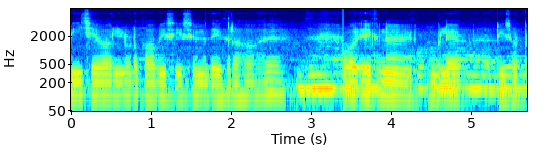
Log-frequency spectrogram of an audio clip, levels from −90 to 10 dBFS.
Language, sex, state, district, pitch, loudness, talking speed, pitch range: Hindi, male, Uttar Pradesh, Jalaun, 110 Hz, -30 LUFS, 155 wpm, 105-150 Hz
